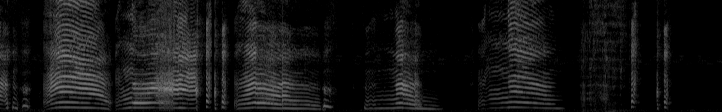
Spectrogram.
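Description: Infant crying in about five separate cries, each roughly a second long and arching up and down in pitch, while its nose is being cleared with a nasal aspirator.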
